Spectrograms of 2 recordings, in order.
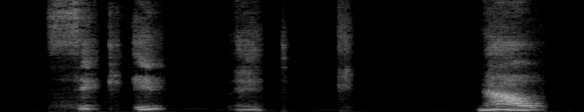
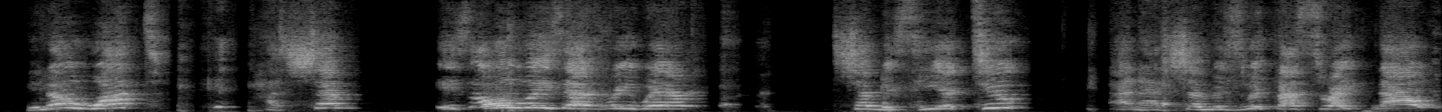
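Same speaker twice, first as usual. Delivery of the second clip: loud, higher, ringing with faith; fervent declaration; 3 semitones higher, 8 dB louder than usual. Acted. Rabbi Akiva proclaiming Hashem will be his guarantor, fervent. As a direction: proclaim it like a rousing sermon.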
